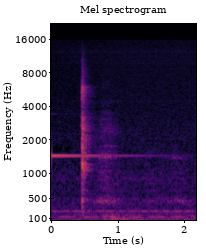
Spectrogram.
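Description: A tulip-shaped whisky nosing glass ringing after a flick of the finger: one clear, high tone that slowly fades away. A short click about half a second in.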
